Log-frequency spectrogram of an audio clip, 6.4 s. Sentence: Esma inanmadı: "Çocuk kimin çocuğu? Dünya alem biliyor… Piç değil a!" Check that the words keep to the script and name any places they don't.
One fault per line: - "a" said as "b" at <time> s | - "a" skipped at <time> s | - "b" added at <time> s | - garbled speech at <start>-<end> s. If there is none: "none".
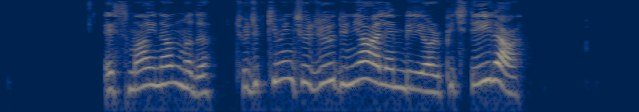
none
